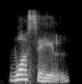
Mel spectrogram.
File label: "wassail", Indian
